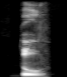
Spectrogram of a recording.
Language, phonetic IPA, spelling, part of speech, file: Russian, [duf], дув, verb, Ru-дув.ogg
- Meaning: short past adverbial imperfective participle of дуть (dutʹ)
